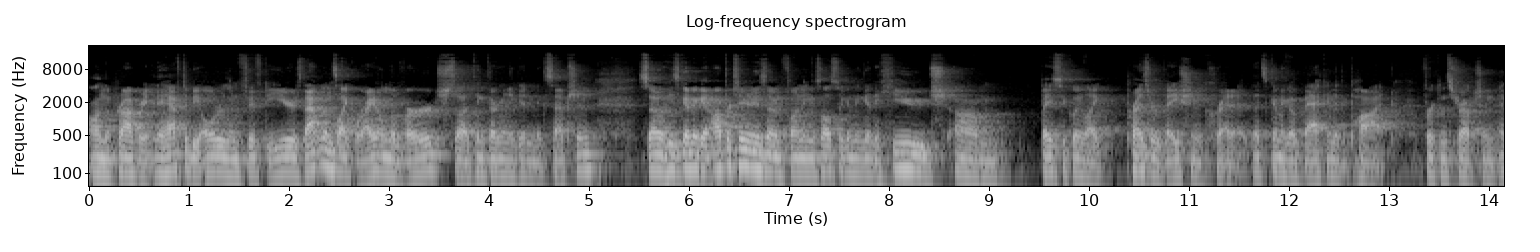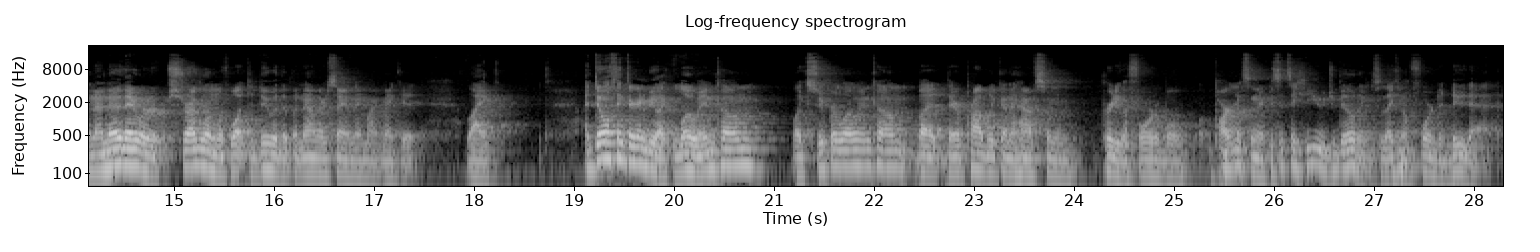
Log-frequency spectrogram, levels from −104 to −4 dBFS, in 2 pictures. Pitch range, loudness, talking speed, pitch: 95-120 Hz, -37 LUFS, 245 wpm, 105 Hz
